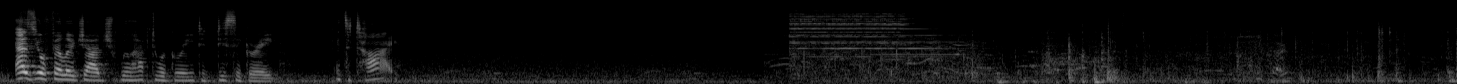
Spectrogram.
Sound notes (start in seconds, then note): 7.8 school bell rings; 9.2 light chatter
